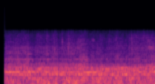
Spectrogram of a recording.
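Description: A crowd of people talking at once over a steady low rumble, with a held mid-pitched tone that stops about three quarters of the way through.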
